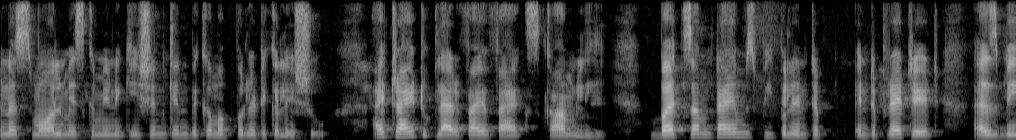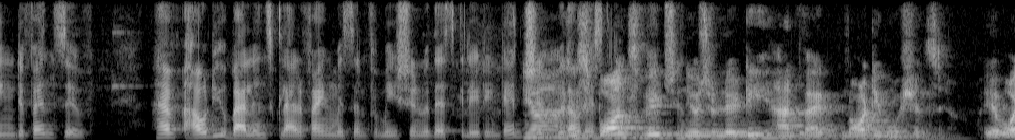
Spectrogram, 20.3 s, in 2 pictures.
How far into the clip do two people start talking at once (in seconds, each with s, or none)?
15.4 s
